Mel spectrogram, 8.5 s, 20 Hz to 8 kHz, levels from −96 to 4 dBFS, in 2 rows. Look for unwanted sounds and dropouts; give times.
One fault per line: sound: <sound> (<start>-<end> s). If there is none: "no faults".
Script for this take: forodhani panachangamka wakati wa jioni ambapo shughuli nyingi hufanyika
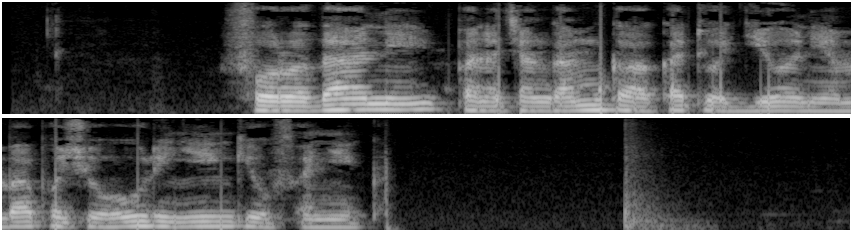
sound: thud (7.3-7.8 s)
